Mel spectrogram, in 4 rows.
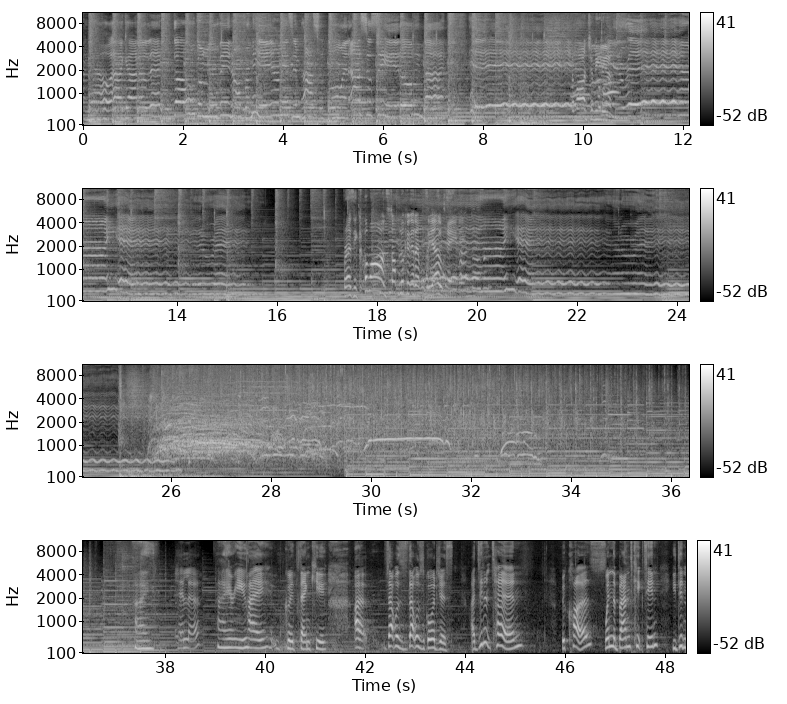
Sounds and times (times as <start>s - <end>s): Pop music: 0.0s - 16.2s, 17.2s - 21.9s, 23.4s - 40.6s.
